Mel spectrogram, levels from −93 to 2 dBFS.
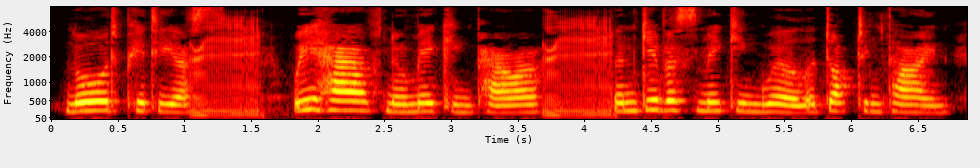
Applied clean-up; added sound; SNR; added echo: none; Livestock, farm animals, working animals; 17 dB; none.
